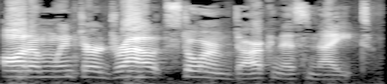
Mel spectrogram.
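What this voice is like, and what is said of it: Voice drops low. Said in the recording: “That's the dark part. That's why my voice went low.”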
